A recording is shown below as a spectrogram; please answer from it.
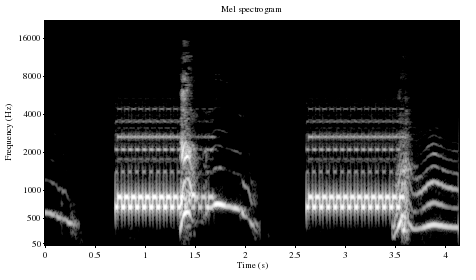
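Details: Maltese dog Poppy joins a ringing phone. Two steady electronic rings are each followed by a sliding, wavering howl that dips and trails downward.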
